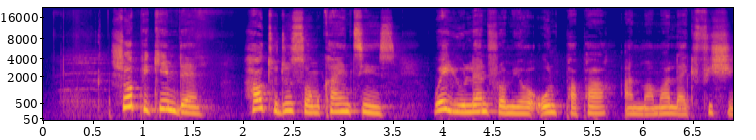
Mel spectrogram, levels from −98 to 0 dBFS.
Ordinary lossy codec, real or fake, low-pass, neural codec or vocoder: none; fake; none; vocoder, 48 kHz, 128 mel bands, Vocos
